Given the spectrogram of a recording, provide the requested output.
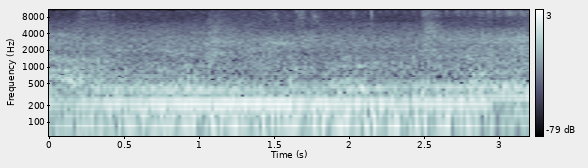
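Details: Toyota Avalon with a lumpy, uneven idle and an irregular stumble, with strong vibration felt through the steering wheel. Cylinder number two is confirmed misfiring, and its ignition coil is being checked. Misfire, rough idle.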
